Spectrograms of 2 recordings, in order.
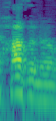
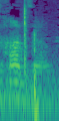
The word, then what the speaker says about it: Hanzo: Numero uno, Hattori Hanzo. Hattori Hanzo. That's much better than what you said last week. Hanzo. You said Hazano last week. Hazano. but it is Hanzo.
